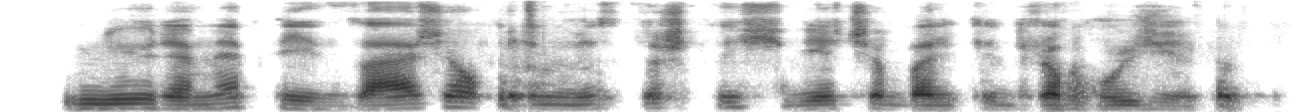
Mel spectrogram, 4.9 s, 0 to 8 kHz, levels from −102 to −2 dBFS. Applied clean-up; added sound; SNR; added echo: neural mask model Resemble Enhance denoiser.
